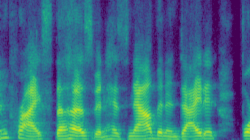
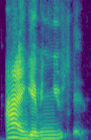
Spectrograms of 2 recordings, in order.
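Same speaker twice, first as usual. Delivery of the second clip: defiant refusal; 8 semitones higher, 5 dB louder than usual. Retold or imitated. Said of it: "Lynn said".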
